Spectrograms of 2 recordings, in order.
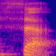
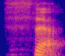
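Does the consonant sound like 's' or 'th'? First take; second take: th; th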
